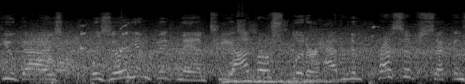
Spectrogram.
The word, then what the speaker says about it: Thiago: But he says the pronunciation of his first name is closer to Thiago, not Tiago.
